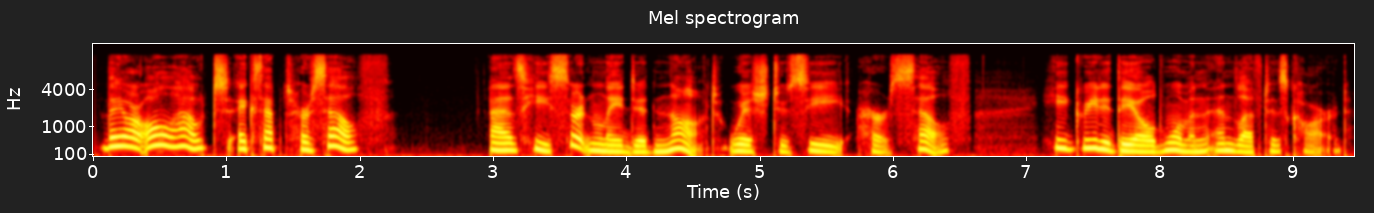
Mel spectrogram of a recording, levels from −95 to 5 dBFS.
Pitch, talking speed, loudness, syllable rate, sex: 200 Hz, 145 wpm, -16 LUFS, 4.0 syllables/s, female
